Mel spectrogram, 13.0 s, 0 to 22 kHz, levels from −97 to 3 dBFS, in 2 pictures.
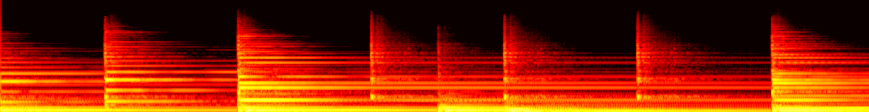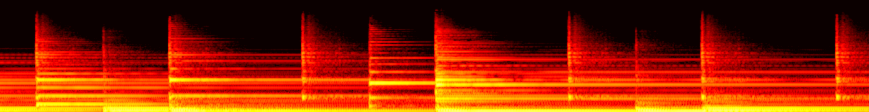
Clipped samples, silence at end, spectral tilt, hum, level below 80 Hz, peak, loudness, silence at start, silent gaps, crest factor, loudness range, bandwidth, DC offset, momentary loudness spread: under 0.1%; 0 s; -8.5 dB/octave; none; -20 dBFS; -2 dBFS; -20 LUFS; 0 s; none; 16 dB; 3 LU; 6.6 kHz; under 0.1%; 11 LU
